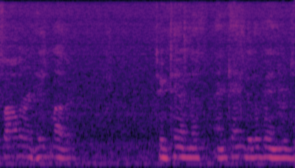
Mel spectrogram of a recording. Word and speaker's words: Timnath: How's it pronounced? Timnath. Timnath. Okay.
